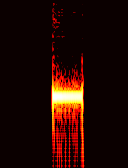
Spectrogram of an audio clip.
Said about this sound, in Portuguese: Não é, gente, que telefone é esse entrando aqui, gente, pra ligar?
